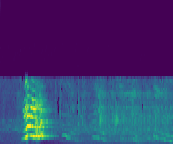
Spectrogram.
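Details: Shiba Inu dog indoors, whining because it wants to be in the living room with its owners: one loud, high, tonal cry lasting about a third of a second, then fainter falling whimpers.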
